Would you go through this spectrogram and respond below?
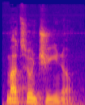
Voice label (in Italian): "mazzoncino", crespinese, vocabolario dialettale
